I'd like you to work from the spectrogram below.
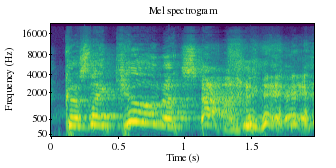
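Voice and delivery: high, drawn-out, hammed-up cry; mock panicked wail. Fleeing driver explaining to boss, mock high drawn-out wail.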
